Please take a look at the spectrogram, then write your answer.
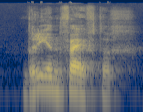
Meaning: fifty-three
- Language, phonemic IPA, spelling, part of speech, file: Dutch, /ˈdri(j)ənˌvɛi̯ftəx/, drieënvijftig, numeral, Nl-drieënvijftig.ogg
